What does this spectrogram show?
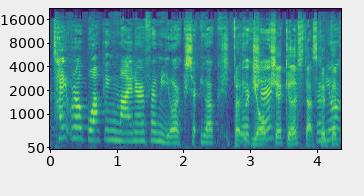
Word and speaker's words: Yorkshire: Yorkshire, good. That's From good pronunciation.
